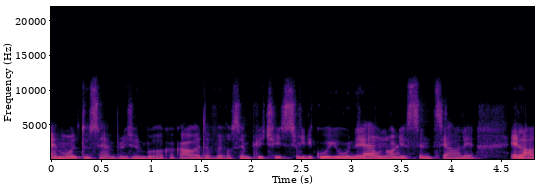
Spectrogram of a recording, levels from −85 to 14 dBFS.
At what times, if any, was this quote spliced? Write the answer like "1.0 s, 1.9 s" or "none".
2.5 s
